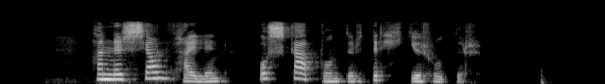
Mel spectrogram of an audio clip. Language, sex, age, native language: Icelandic, female, 60-69, Icelandic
